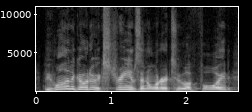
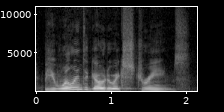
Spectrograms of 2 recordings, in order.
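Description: First: Be willing to go to extremes said higher and louder, pressed hard; emphatic repeat. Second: Said in the usual way. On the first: Shown as a demonstration.

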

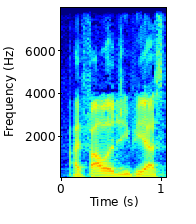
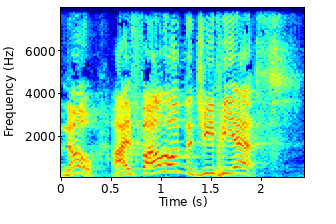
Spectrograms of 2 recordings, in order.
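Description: First: Said in the usual way. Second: High, loud mock protest; mock indignant. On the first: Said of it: "repeat, sheepish". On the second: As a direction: act outraged at yourself. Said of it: "mock indignant defense".

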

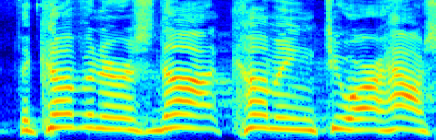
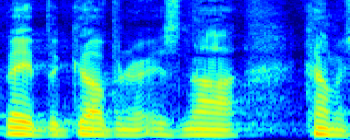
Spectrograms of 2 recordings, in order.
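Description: First: Exasperated husband. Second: Lower, softer, humouring her; hushed, gently calming the sleeping wife; quiet late-night reassurance; patient husband. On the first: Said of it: "I'm like, "Babe". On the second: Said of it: "I bet". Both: Retold or imitated.

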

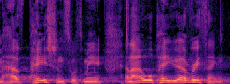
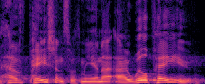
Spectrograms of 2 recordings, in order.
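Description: First: Desperate plea rising higher and louder toward the end; imploring. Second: Urgent begging, higher and louder; pleading. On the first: Servant begging his master for patience, pleading. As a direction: beg the master for more time. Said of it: "imploring him". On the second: Fellow servant begging the unforgiving servant, pleading. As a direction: plead desperately for mercy. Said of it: "pleaded with him". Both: A narrator's reading.

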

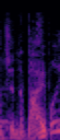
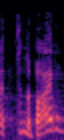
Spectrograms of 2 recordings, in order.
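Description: First: Mild surprise. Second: Much higher, delighted question; excited surprise. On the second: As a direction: ask it like amazing news. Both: Acted. Acting the listener's reaction.

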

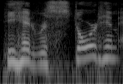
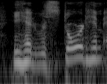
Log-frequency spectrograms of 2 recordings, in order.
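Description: Both takes have the same delivery.

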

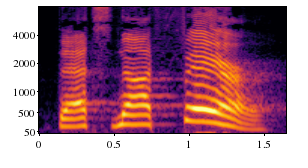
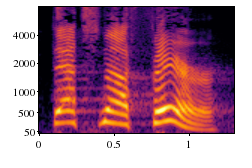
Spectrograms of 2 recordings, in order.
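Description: First: Much louder, slow, stretched-out protest; yelled protest. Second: Higher, louder, slow indignant whine; indignant cry. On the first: Student yelling at professor: slow loud protest. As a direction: drag out the complaint, loud and slow. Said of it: "was yelled out by one of the students". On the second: Indignant student protesting grade: high loud whine. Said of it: "now they're indignant". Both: Retold or imitated.

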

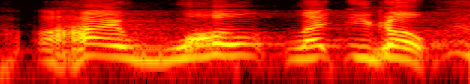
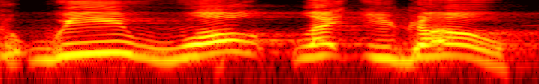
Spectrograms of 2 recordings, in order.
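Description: First: Slow, drawn-out vow of desperation; desperate vow. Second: Slow, louder, building vow; louder desperate vow. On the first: Preacher voicing the church's desperate vow, slow. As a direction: say it like a man clinging on. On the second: Preacher leading the church's vow, louder and slow. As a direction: push the vow louder, refusing to let go. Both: Acted. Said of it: "a Jacob-like desperation".

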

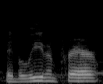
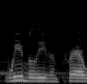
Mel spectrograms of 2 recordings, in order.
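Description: First: Said in the usual way. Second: We said with weight, set against They; stress on WE. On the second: Shown as a demonstration. Pastor contrasting the church with others, We stressed.

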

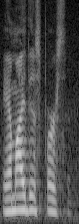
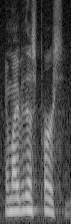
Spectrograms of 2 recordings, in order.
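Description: First: I leaned on in Am I this person; self-searching, weight on I; stress on I. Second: This leaned on in Am I this person; self-searching, weight on this; stress on this. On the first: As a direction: press the word I, asking yourself. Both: Shown as a demonstration. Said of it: "search me".

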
